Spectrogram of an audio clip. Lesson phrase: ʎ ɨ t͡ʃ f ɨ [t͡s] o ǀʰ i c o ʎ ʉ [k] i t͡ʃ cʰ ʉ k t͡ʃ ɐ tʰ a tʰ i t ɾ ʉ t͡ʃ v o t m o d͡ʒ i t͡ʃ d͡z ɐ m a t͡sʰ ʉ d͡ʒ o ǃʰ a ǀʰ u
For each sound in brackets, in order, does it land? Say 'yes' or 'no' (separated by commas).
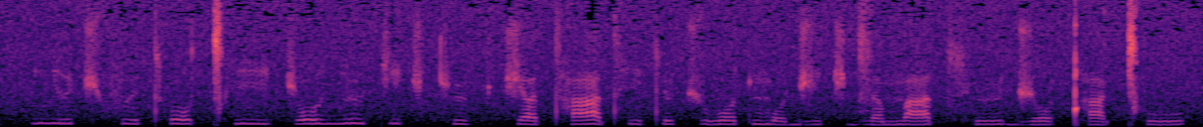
no, no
